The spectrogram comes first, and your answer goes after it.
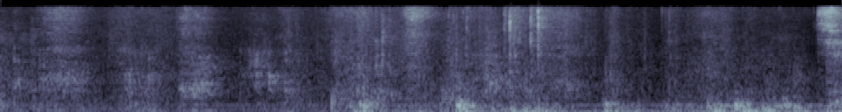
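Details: Bulldogs Agatha and Liam playing indoors in the house, giving rough snorting, grunting bursts in quick irregular succession, several every second, with a person's voice talking over them in a small room.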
